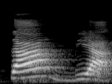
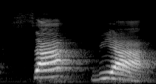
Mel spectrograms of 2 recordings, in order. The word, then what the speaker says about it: sábia: Não, é sábia. Olha só, olha a boca, olha o timbre, olha a pronúncia. Olha o movimento, sábia, quase o I não se pronuncia, né?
